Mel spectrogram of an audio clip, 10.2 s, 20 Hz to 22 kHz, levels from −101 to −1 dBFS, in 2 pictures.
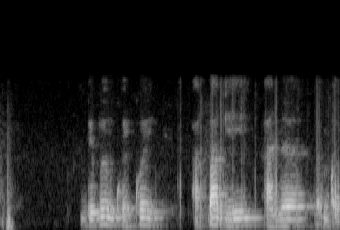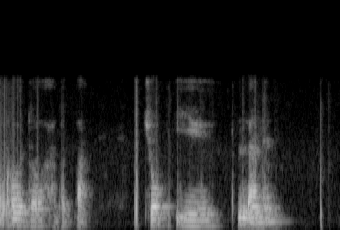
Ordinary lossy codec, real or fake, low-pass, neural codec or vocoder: Opus, 32 kbps; real; 5.4 kHz; none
